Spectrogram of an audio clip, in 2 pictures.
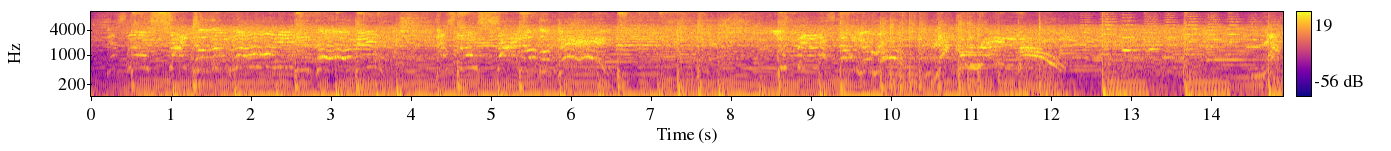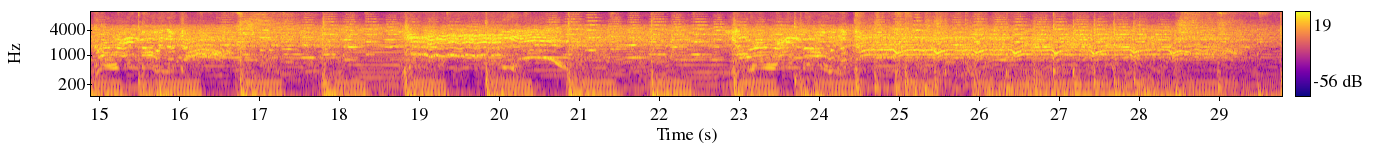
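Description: A heavy metal song plays loud and steady, with a singer's high, sustained scream soaring over dense distorted guitars and pounding, rhythmic drums throughout.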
